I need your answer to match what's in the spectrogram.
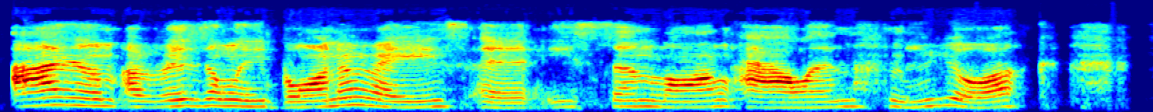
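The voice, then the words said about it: New York accent. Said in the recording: “I hear an accent... I have that New York-esque accent”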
